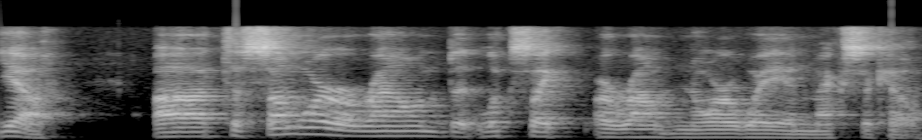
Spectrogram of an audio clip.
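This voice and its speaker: This man has an unremarkable speaking voice, medium in pitch, moving at a fairly slow pace with lively intonation. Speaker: podcast producer. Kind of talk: casual chat.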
